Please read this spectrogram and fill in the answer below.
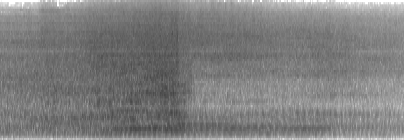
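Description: A motor vehicle driving past. Its engine noise grows to a peak about three and a half seconds in, then fades away.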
